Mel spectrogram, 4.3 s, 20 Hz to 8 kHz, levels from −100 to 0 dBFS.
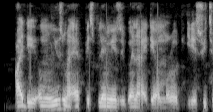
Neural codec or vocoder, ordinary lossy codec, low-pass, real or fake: none; none; 7.2 kHz; real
